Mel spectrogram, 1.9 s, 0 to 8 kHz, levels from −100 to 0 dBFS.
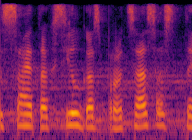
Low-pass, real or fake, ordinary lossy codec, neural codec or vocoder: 7.2 kHz; fake; MP3, 64 kbps; vocoder, 22.05 kHz, 80 mel bands, WaveNeXt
